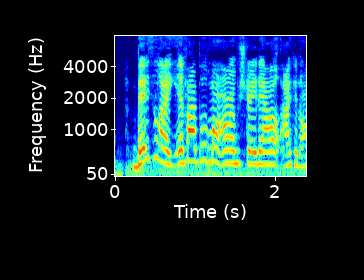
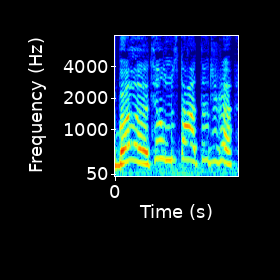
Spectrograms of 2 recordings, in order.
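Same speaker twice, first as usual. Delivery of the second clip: higher, whiny plea to staff; frustrated kid; 7 semitones higher than usual. Retold or imitated. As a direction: complain like an annoyed teen. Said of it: "the kid that he hitting is getting frustrated".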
